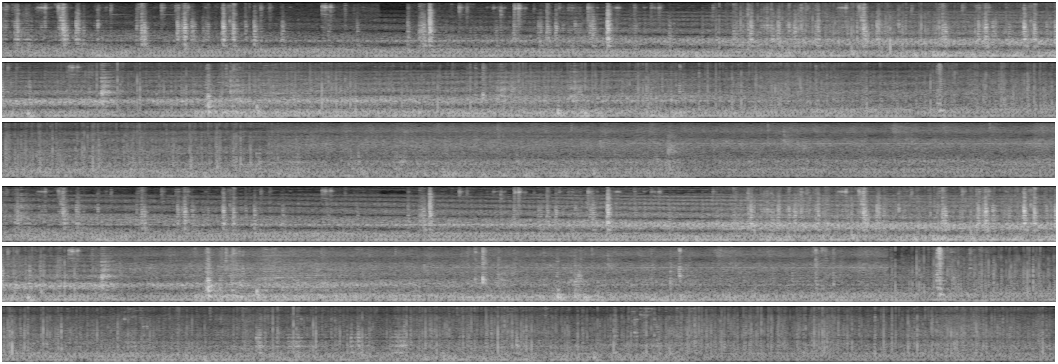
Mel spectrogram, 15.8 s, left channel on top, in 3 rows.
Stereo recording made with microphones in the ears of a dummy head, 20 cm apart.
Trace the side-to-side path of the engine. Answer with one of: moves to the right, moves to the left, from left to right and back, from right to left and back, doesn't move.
moves to the left.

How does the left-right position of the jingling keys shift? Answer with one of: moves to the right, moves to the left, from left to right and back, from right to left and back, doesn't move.
moves to the right.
